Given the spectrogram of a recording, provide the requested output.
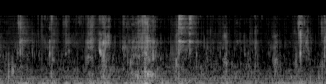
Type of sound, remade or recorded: remade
